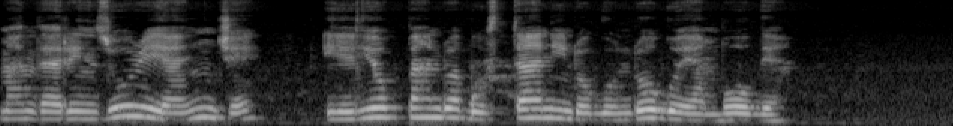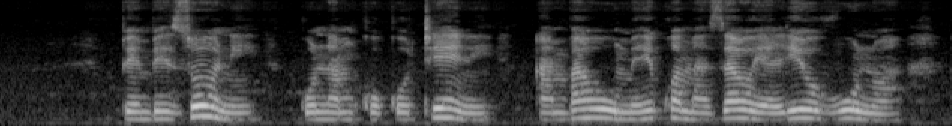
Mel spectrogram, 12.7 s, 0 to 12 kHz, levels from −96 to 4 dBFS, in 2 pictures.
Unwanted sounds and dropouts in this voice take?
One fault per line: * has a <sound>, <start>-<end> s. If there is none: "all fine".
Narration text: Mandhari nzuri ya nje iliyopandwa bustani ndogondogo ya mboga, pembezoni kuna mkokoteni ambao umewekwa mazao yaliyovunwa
all fine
